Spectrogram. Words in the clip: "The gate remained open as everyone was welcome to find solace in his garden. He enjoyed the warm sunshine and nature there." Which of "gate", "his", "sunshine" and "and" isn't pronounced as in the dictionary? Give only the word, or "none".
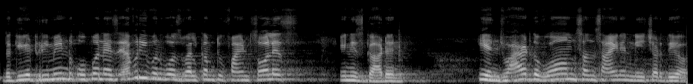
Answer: sunshine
